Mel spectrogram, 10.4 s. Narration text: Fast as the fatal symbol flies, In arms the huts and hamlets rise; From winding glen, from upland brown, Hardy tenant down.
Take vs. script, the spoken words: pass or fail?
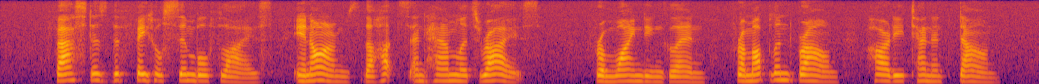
pass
